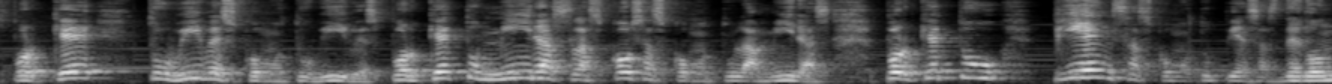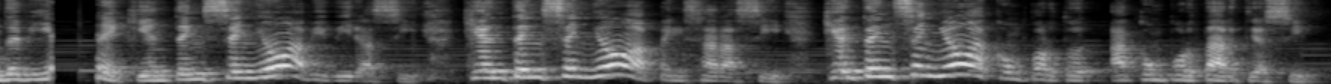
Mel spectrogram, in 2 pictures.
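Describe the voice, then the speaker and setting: A man's voice: a little high, fairly bright tone. A man from the Dominican Republic with a Dominican accent, giving a motivational talk. He fires off repeated rhetorical questions and drops to near-whispers for emphasis. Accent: Dominican Spanish. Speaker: motivational speaker.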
